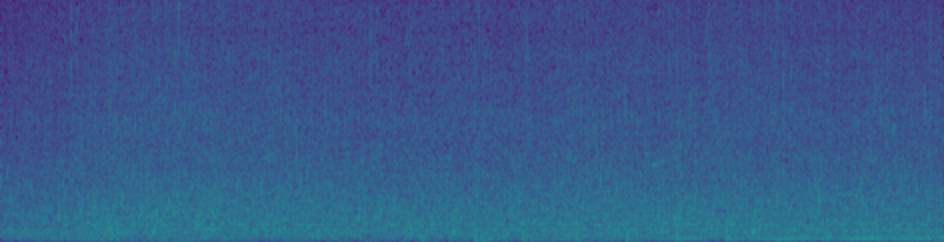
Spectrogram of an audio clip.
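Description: Fresh water flows steadily in a continuous, even hiss of running water, like a stream or a pour, with no voices.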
